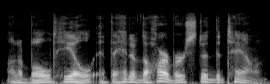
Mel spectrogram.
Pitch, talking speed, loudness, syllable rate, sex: 100 Hz, 290 wpm, -18 LUFS, 5.5 syllables/s, male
